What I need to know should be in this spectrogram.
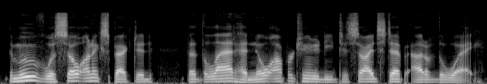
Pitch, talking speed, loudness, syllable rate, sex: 125 Hz, 220 wpm, -17 LUFS, 5.8 syllables/s, male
